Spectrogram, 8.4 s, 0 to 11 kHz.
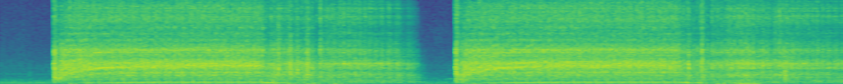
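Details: Toro Power Clear 621E snowblower, 163cc OHV four-stroke, with water in the carburetor bottom and the carb leaking: two few-second electric-starter cranks winding down with no firing. Cranks but won't start; ignition also being checked.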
